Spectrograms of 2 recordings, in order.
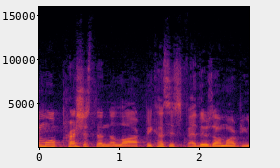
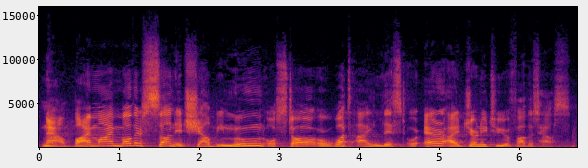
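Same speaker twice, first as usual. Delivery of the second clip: usual speaking voice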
